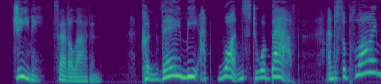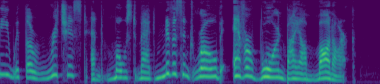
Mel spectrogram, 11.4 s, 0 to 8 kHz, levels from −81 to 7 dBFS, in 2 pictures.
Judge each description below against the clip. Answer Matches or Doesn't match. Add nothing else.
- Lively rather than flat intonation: Matches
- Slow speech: Matches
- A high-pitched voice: Matches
